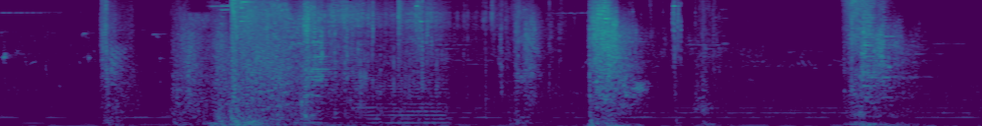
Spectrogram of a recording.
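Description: Digital game sound effects whoosh and chime.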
